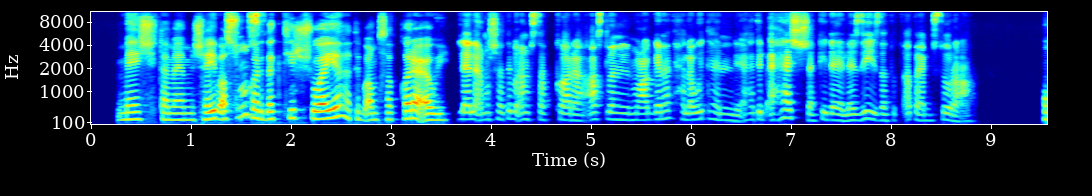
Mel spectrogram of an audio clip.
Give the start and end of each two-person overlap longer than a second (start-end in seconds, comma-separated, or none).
none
